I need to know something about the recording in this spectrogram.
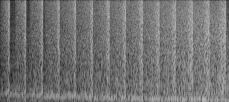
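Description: Logo-sting sound effect: a rapid, even run of sharp clicks, about eight a second, over a low drone.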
